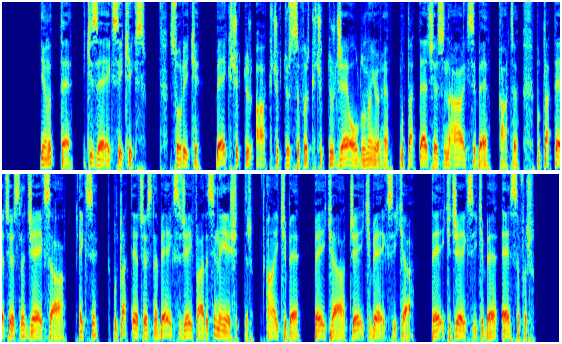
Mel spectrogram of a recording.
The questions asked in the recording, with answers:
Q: B küçüktür, A küçüktür, 0 küçüktür, C olduğuna göre mutlak değer içerisinde A eksi B artı mutlak değer içerisinde C eksi A eksi mutlak değer içerisinde B eksi C ifadesi neye eşittir?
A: Yanıt E 0.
